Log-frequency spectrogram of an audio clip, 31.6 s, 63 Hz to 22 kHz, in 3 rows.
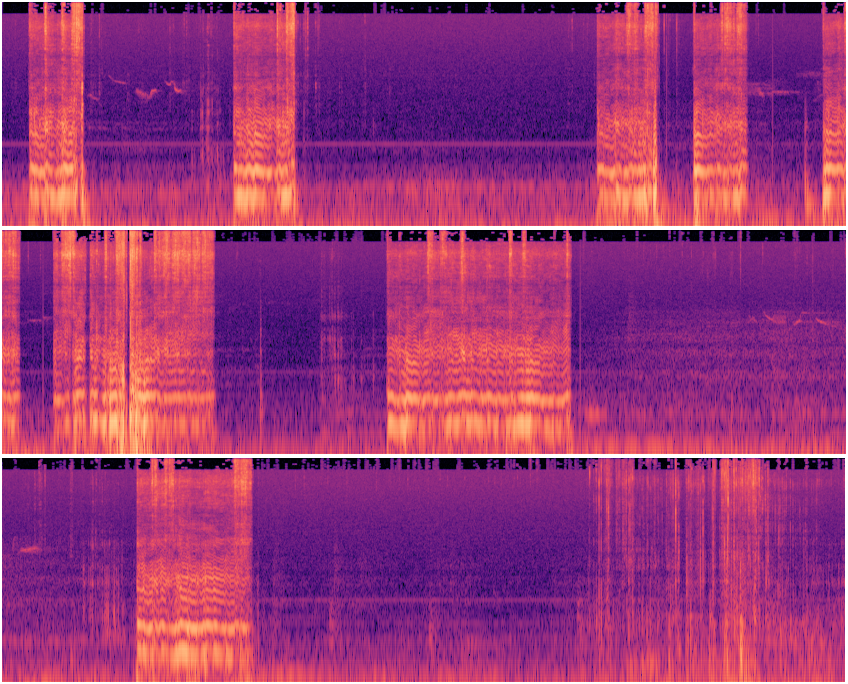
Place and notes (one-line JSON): {"title": "Mont-Saint-Guibert, Belgique - Fly eating", "date": "2016-06-05 14:25:00", "description": "In the collection of the all-animals eating, here is the fly. It was very complicate to elaborate a strategy to record this kind of insect, fierce and moving. I disposed a very attractive carrion, a too old dry cat food. It was disgusting. Above, I put a transparent plastic box with a big hole done on purpose. I sticked a recorder exacly above the carrion (poor recorder !), with no more than 5 millimeters free, and I let the fly go on. The 5 millimeters free space is inteded to force the fly to walk on the recorder as the outside of the carrion was enveloped in a plastic film, the free space to lick was the recorder side. A moment, two flies are interested but the second one is distant. You can here the first insect fly over, it licks and immedialy, feel insecure. It walks again to carrion, licks, walk, fly... This is a fly life...", "latitude": "50.64", "longitude": "4.61", "altitude": "123", "timezone": "Europe/Brussels"}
